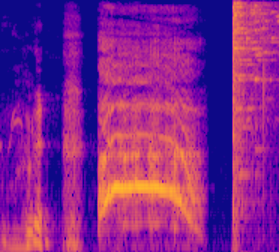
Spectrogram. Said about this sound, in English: Is that a goat screaming? Yeah. That's not like a screaming goat, doesn't it? Shit. Yeah, it does.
